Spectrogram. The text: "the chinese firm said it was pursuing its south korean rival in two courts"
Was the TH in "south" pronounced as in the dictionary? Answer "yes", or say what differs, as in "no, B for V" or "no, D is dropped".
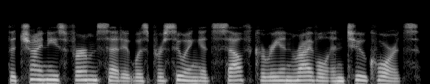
yes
